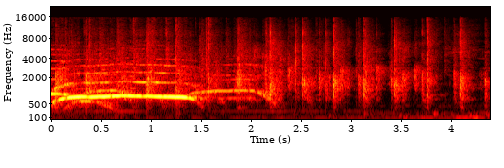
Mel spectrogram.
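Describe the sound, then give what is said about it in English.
A held sung note ends and audience applause takes over, many rapid claps rising after the performance and continuing loudly, then thinning somewhat toward the end. “Pretty good audience reaction on that.”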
